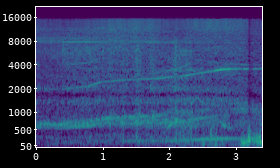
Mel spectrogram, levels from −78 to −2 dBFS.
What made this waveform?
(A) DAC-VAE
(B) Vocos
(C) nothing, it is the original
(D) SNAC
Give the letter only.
C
